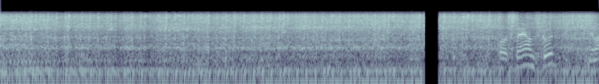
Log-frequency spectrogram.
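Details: Harley Evolution Sportster carburetor fix, after replacing spark plugs, timing still to do: V-twin idles steadily with an even, loping beat and no pops or backfires.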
